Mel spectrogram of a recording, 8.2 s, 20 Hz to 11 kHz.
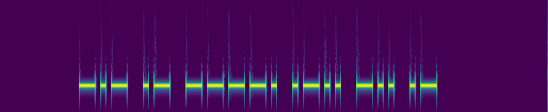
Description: Morse code, heard as a keyed tone, about 15 wpm, 700 Hz. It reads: KA9LDA
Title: USA Call Signs - 6 Characters - 4x Character Spacing - 15wpm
